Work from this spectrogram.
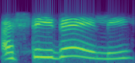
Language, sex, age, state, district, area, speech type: Kannada, female, 18-30, Karnataka, Uttara Kannada, rural, conversation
